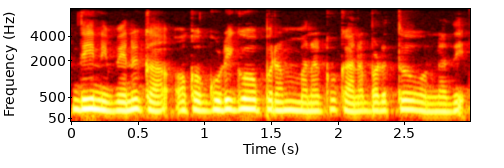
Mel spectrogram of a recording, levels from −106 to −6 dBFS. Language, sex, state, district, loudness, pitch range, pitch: Telugu, female, Telangana, Hyderabad, -15 LUFS, 185-210 Hz, 195 Hz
